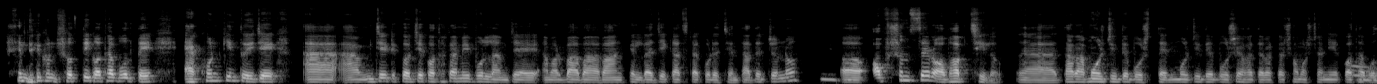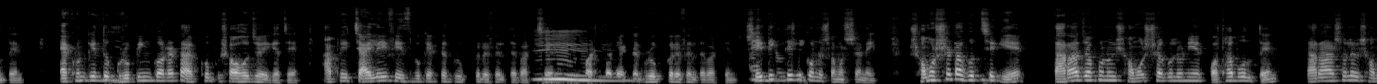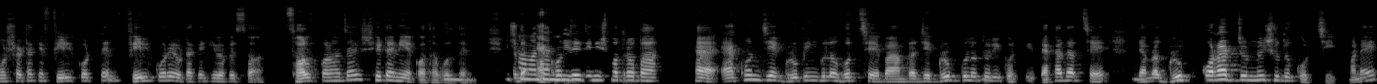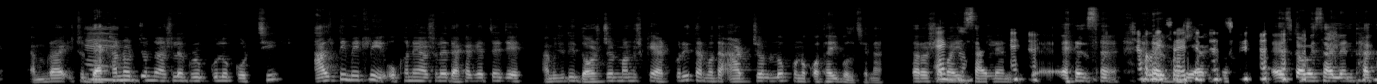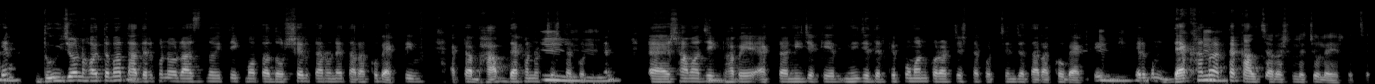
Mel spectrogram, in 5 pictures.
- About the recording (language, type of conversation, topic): Bengali, podcast, একাকীত্ব কমাতে কমিউনিটি কী করতে পারে বলে মনে হয়?
- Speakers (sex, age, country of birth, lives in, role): female, 25-29, Bangladesh, Bangladesh, host; male, 35-39, Bangladesh, Finland, guest
- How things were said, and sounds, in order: other background noise; laughing while speaking: "দেখুন সত্যি কথা বলতে"; "করেছেন" said as "করেচেন"; in English: "options"; in English: "grouping"; "গেছে" said as "গেচে"; "পারছেন" said as "পারচেন"; "কিন্তু" said as "কিদ"; in English: "grouping"; "করছি" said as "করচি"; "করছি" said as "করচি"; in English: "ultimately"; "গেছে" said as "গেচে"; chuckle; laughing while speaking: "সবাই সাইলেন্ট আছে"; unintelligible speech; chuckle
